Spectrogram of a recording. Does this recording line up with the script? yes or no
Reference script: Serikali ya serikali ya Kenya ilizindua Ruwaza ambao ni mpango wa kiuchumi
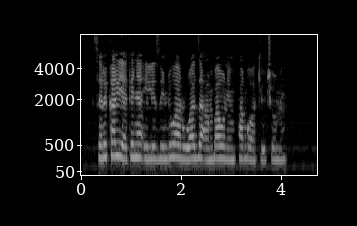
no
